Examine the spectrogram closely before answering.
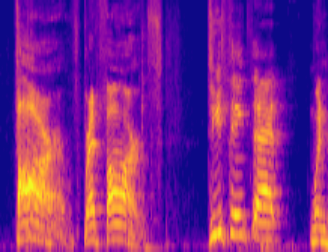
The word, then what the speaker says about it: Favre: Hey, we got your boy Brett Favre down.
